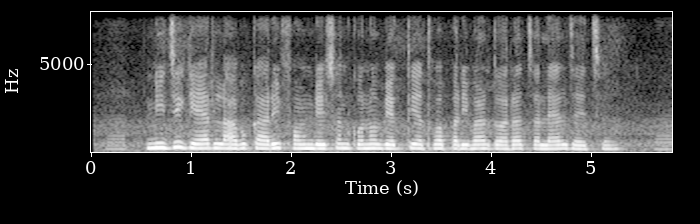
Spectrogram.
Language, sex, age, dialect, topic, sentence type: Maithili, female, 18-24, Eastern / Thethi, banking, statement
